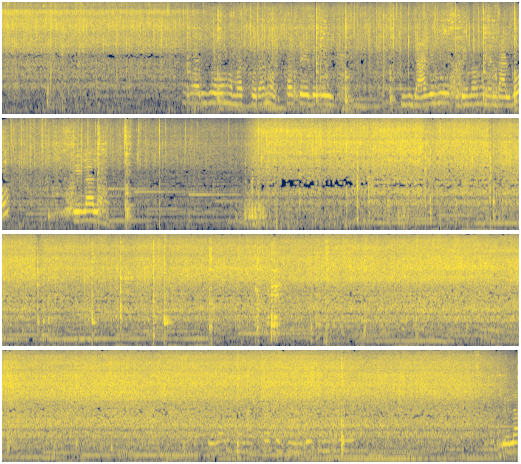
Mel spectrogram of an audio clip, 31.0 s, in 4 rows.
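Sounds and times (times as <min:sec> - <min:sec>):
food sizzling in hot oil: 0:00.0 - 0:31.0
spatula scraping pan: 0:06.4 - 0:07.8, 0:08.4 - 0:09.4, 0:19.3 - 0:21.0.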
